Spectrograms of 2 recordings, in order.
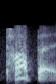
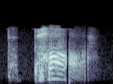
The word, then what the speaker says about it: Papa: It's O-S-C-A-R, but it's pronounced Oscar. And Papa is not Papa, it's Papa. You're supposed to emphasize the second syllable.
